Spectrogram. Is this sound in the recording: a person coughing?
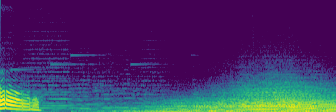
no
